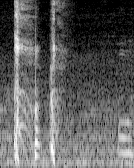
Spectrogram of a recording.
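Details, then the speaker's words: Three short, sharp acted coughs from an adult with a brief voiced sound at the end, dramatizing air-conditioning sickness after moving from cold air-conditioned rooms into the heat. "그러다가 또 더운데 오니까 오히려 기침이 나네"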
